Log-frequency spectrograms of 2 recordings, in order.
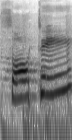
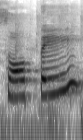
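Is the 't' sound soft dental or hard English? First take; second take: English; dental. First: The t is a hard English sound. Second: The t is a soft dental sound. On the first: The speaker calls it right. "सौटे या सोटे" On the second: The speaker calls it wrong. "ये सोते और सौते सही नहीं है"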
